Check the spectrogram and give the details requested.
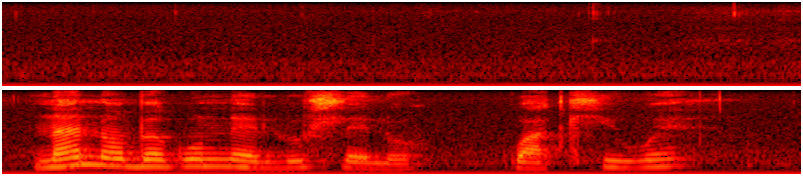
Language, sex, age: Swati, female, 21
